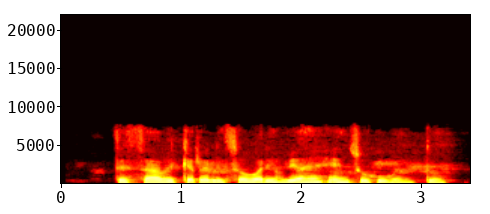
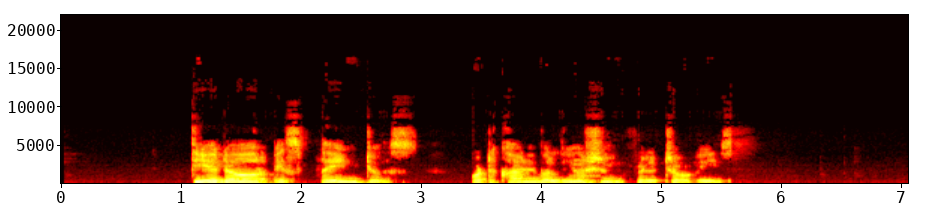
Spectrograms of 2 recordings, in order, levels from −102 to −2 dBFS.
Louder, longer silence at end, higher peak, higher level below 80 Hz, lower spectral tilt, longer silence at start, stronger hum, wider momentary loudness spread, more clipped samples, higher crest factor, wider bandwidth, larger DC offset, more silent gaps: first, -16 LUFS vs -19 LUFS; second, 0.2 s vs 1.5 s; about the same, -2 dBFS vs -4 dBFS; about the same, -58 dBFS vs -62 dBFS; first, -8.5 dB/octave vs -5.5 dB/octave; second, 0.45 s vs 1.1 s; neither; about the same, 10 LU vs 11 LU; neither; about the same, 14 dB vs 18 dB; about the same, 7.4 kHz vs 7.6 kHz; neither; neither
